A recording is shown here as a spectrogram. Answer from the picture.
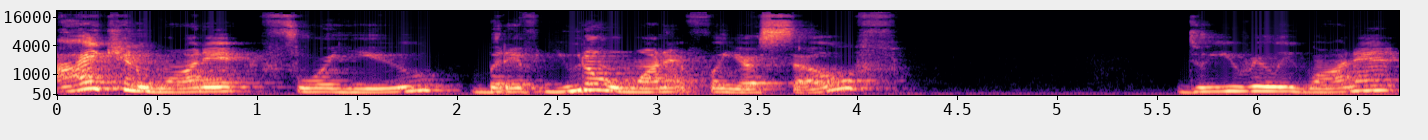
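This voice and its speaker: With an animated tone and medium pitch, a woman talks at a fairly slow pace, leaving long, frequent pauses amid audible room echo. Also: lively intonation. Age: 40s. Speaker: lifestyle coach / vlogger. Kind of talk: motivational talk to camera.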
